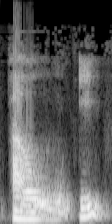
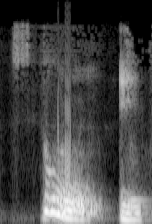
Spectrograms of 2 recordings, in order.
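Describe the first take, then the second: First: The word is said with an 'a' vowel. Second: The word is said with a 'u' vowel. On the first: "dengan fathah" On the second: "dengan dhammah"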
